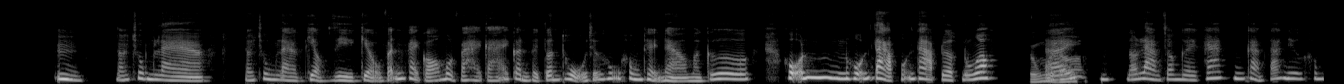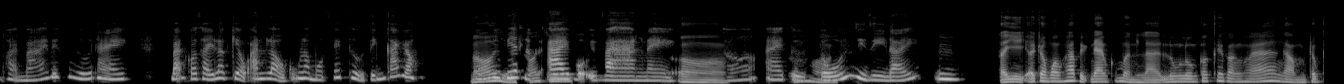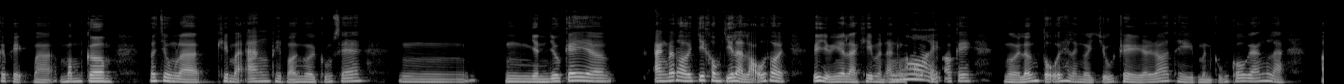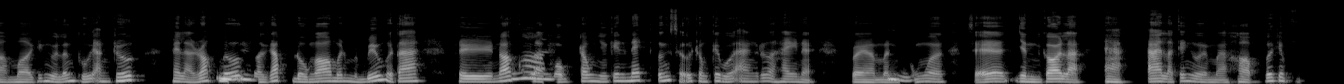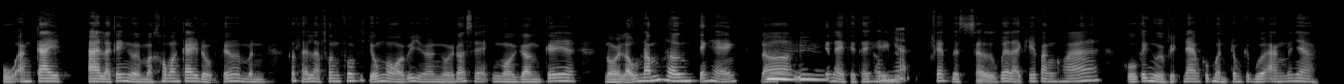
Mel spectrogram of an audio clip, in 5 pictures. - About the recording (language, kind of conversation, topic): Vietnamese, podcast, Bạn có quy tắc nào khi ăn lẩu hay không?
- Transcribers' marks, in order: other background noise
